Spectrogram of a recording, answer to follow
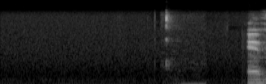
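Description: Faint room noise, broken about a second and a quarter in by one short click, before a man starts speaking near the end.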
